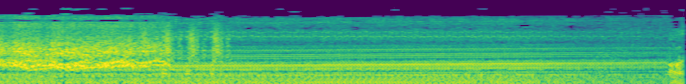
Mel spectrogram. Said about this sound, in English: there is an engine drone droning on in the background on top of our own engine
